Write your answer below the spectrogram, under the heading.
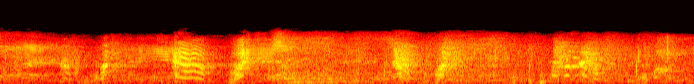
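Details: Hungry baby monkey named Rainbow, wanting milk and refused by its mother, gives a run of quavering wails and shrill squeals, several rising cries in quick succession between three and six seconds, then broken whimpers later.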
